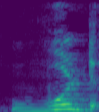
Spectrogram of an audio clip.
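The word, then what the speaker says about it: would: ओ यू ल दी ल again इसमें साइलेंट है मतलब होता है ग जी जी वुड उच्चारण होता है इसका मतलब होता है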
